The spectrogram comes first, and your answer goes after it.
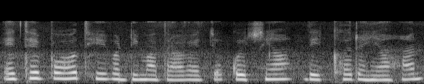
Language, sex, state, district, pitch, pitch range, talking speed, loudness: Punjabi, female, Punjab, Kapurthala, 235 Hz, 220-250 Hz, 140 wpm, -15 LUFS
